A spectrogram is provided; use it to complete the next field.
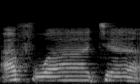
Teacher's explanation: fathah tanwin atau tanwin Fatah tersebut menjadi Fatah dan dibaca panjang dua harakat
